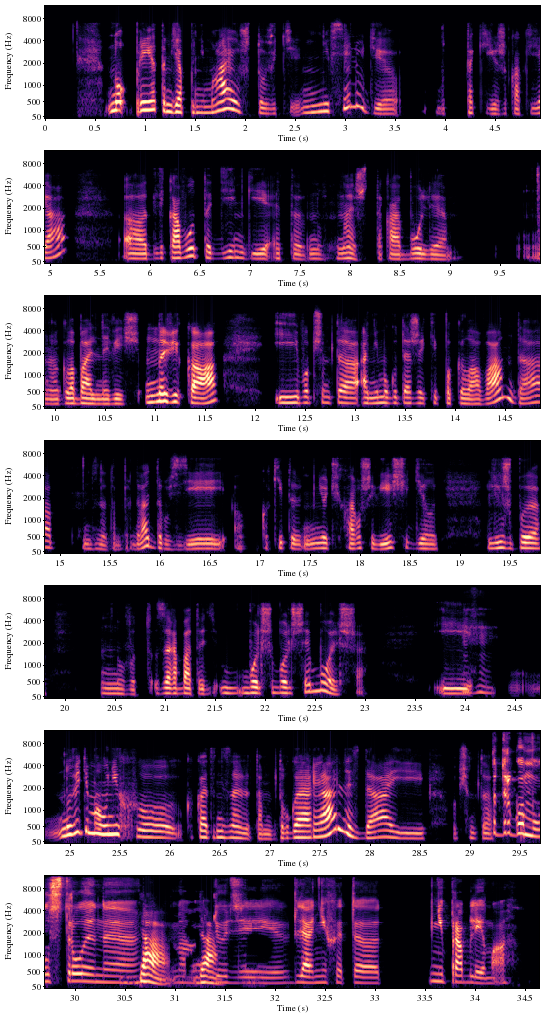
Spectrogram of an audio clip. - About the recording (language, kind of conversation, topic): Russian, podcast, Что для тебя важнее: деньги или смысл работы?
- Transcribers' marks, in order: tapping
